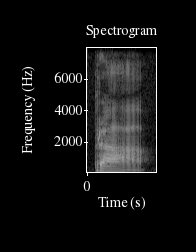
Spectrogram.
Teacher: we will just prolong the ending ah in the preposition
